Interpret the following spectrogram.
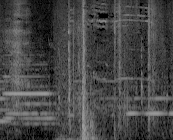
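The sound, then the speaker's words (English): A door shuts once with a solid, muffled thud partway through, closed from outside by Max, set against a faint steady hum and quiet background noise; nobody speaks. “Outside, Max closes a door behind him.”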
